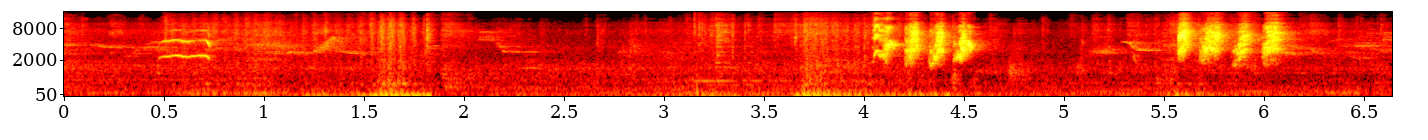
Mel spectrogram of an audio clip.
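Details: Pet budgerigar giving a few thin whistled notes early, then two loud harsh bursts of buzzy squawks, with wing flutters and thumps in between.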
